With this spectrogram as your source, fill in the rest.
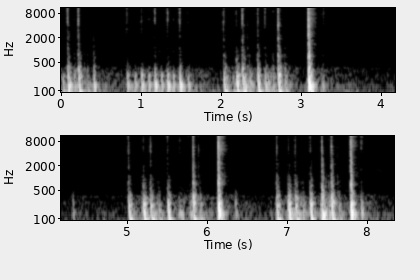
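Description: Typing a passwd command on a computer keyboard during Linux SSH configuration: bursts of close, crisp key clicks come in several quick runs separated by short pauses, with no voices.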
